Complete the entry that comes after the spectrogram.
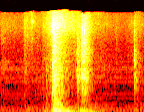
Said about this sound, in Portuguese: A porta vai abrir.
